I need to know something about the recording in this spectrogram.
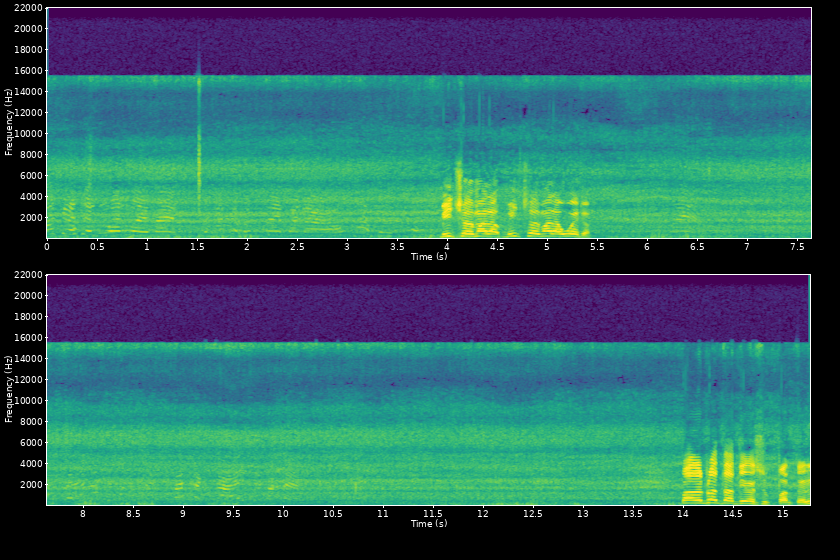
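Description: Water trickles over rocks nearby.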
